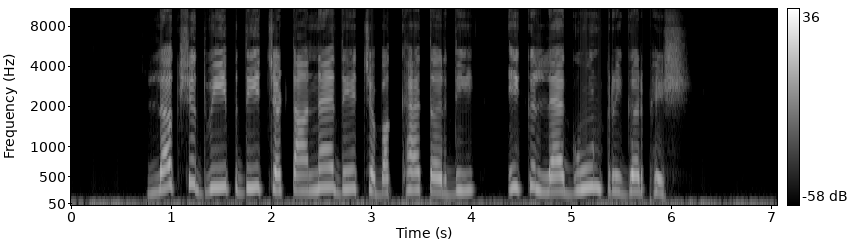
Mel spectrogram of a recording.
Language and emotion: Dogri, neutral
